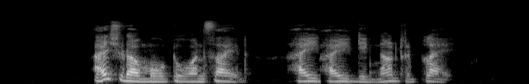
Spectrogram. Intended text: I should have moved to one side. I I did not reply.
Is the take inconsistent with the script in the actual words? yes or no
no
